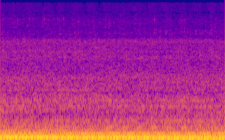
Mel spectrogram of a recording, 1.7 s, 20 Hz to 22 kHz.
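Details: 1966 Chevrolet Bel Air 4-door wagon, 283 V8, somewhat cold-blooded, cold start: deep, steady low rumble with even beat, no knocks or misses; healthy V8 idling cold.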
